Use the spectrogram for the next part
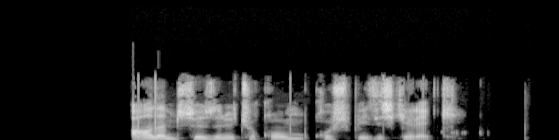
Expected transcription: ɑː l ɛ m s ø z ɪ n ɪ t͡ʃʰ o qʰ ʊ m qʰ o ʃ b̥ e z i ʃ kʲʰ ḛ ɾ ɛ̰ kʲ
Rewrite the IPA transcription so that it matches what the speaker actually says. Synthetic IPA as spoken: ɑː l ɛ m s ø z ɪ n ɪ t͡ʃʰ o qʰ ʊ m qʰ o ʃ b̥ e z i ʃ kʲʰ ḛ ɾ ɛ̰ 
